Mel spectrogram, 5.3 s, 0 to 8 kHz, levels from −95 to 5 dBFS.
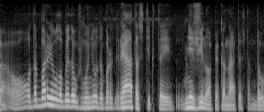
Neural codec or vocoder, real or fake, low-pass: none; real; 7.2 kHz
